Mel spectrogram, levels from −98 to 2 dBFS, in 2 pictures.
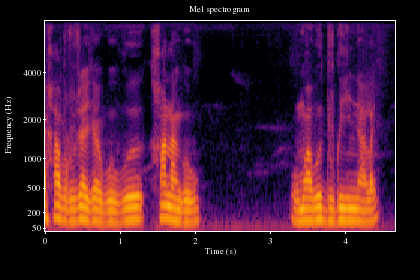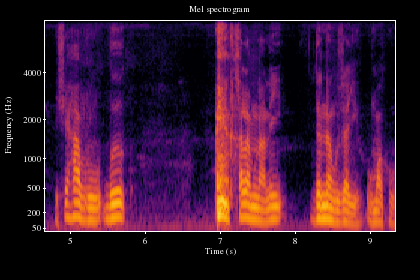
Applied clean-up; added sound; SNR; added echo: none; none; none; none.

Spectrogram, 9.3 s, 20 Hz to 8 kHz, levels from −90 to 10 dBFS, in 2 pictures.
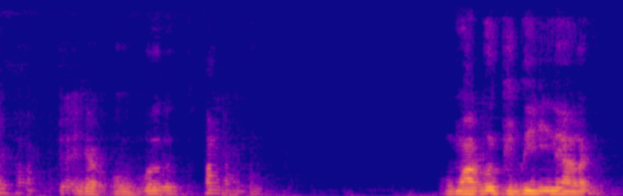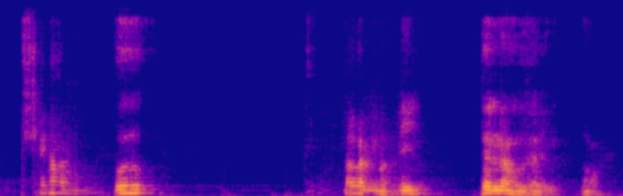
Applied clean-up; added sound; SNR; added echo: neural mask model DeepFilterNet 3.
